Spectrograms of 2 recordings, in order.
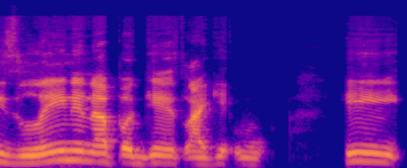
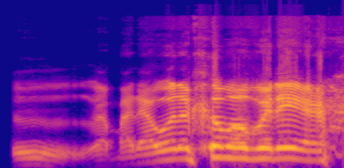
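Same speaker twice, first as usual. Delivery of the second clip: side-eyed scaredy mock; 7 semitones higher, 9 dB louder than usual. People hearing North Borough, hammed-up nervous squeal. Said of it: "side eye you like".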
